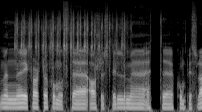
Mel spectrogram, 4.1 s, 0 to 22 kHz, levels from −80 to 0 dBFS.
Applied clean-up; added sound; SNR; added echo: none; Rattle (instrument); 13 dB; none.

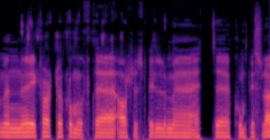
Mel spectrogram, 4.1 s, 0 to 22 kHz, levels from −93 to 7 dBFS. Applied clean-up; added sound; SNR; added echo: neural mask model Resemble Enhance denoiser.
